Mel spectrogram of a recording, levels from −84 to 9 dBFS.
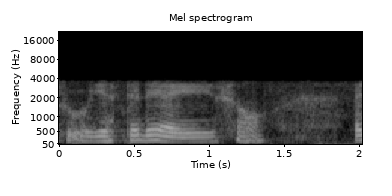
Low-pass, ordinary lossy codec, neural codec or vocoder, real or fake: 3.6 kHz; Opus, 16 kbps; codec, 16 kHz, 2 kbps, FunCodec, trained on LibriTTS, 25 frames a second; fake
